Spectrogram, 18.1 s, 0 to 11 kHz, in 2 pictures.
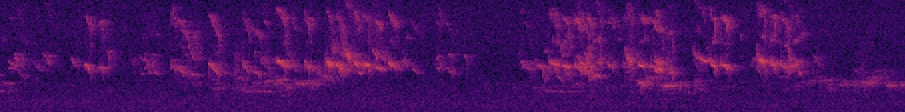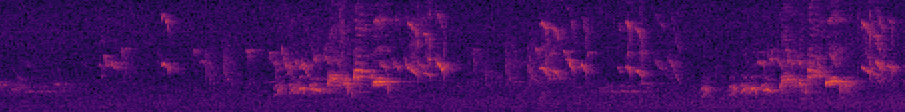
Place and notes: Chem. de la Roche Merveilleuse, Cilaos, Réunion - 20210909-1307-passages-d-oiseau-cul-blanc
La Réunion, France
